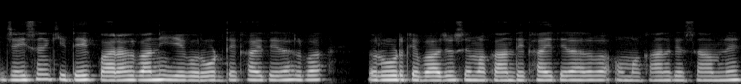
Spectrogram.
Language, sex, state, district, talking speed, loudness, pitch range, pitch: Bhojpuri, female, Uttar Pradesh, Ghazipur, 210 wpm, -16 LUFS, 195-205 Hz, 200 Hz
